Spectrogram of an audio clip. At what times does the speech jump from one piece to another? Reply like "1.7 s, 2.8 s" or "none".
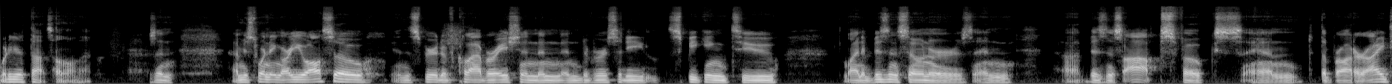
1.5 s, 3.8 s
